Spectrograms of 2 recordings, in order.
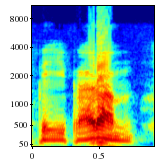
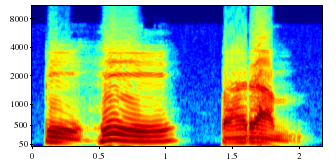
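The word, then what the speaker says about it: בהבראם: Jadi cara bacanya adalah behe baram. Ya, bukan behi baram tapi behe baram.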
